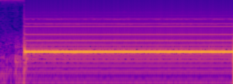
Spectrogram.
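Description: Loud, steady broadcast test tone played with a colour-bars test card, starting about a quarter second in and held at one pitch. It is the standard off-air signal for technical difficulties.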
